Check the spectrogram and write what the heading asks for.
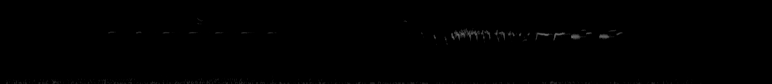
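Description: Birds chirping: a thin, high repeated call, then a louder, rapid warbling trill about four and a half seconds in, over a faint background hiss. The sound cuts off abruptly near the end.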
